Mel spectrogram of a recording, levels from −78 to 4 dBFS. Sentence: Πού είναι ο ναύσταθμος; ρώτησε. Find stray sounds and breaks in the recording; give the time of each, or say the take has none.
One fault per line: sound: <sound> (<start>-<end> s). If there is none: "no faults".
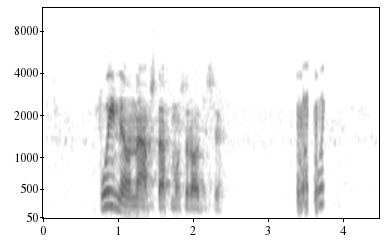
sound: laugh (3.4-3.8 s)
